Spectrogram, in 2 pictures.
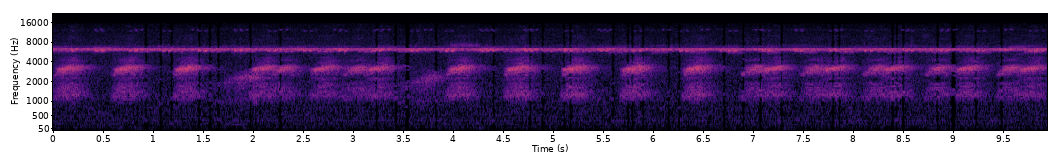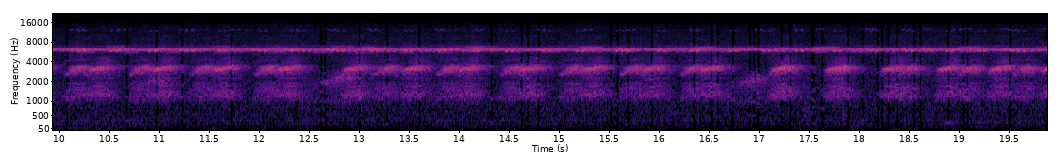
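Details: Florida frogs singing at night in moonlight, a long stretch of rapid pulsed croaks from many callers, some runs quickening into clustered bursts, around a hundred per minute, set against a steady high insect whine.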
